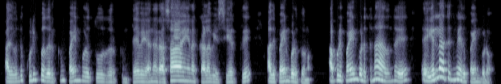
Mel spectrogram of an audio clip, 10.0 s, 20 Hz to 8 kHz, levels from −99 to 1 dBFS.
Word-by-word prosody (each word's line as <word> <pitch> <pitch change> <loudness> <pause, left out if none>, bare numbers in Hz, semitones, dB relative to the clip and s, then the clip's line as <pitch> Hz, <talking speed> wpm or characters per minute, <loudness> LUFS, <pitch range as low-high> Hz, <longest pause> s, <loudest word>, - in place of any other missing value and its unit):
அது 125 - +2
வந்து 130 +6 -6
குடிப்பதற்கும், 170 -2 -2
பயன்படுத்துவதற்கும் 130 -8 -5
தேவையான 120 -1 -1 0.2
ரசாயன 160 +5 +5 0.2
கலவை 115 -1 0
சேர்த்து 120 +3 -4 0.5
அதை 125 +1 +3
பயன்படுத்தணும். 130 -9 0 0.4
அப்படி 175 -2 +2
பயன்படுத்தினா, 190 -1 +2
அது 150 - -1
வந்து 145 0 -3 0.5
அ - - +4 0.2
எல்லாத்துக்குமே 225 -7 +3
அது 135 - +1
பயன்படும். 110 -1 -5
140 Hz, 110 wpm, -24 LUFS, 120-170 Hz, 0.5 s, ரசாயன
